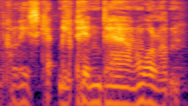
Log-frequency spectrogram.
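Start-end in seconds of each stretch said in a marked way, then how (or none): none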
